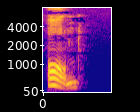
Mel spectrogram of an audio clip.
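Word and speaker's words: Ohne: So Orna is a German word meaning without, and this article said it's pronounced Orna. – Mm-hmm. – But then in an interview with The Woman, Leah Renfrey Peplow says, we pronounce it on.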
